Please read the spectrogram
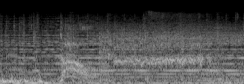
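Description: Dramatic film score over a vehicle skidding: a squealing glide about half a second in, then a steady skid noise.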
